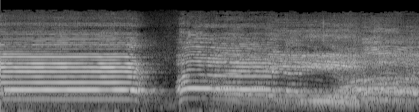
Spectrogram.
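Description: A man's voice chanting in a drawn-out melodic style. He holds one long steady note, breaks off briefly about one and a half seconds in, then sustains a second note that trails away into shorter phrases.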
